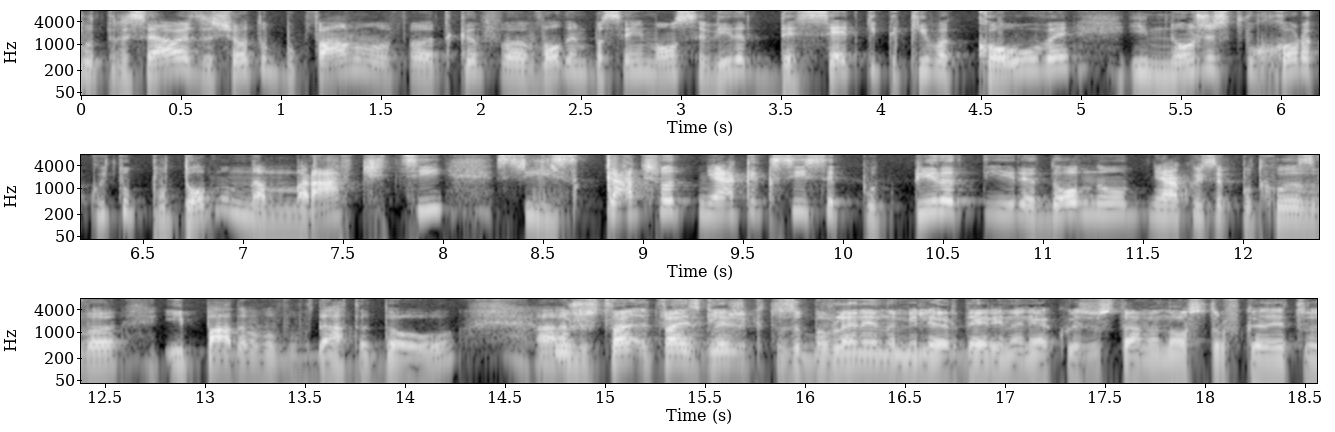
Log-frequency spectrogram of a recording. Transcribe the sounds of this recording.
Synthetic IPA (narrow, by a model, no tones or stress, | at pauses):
pot̪ɾɛsʲavɐzɐʃt̪ɔt̪ʊbukvalˠnovɐft̪ɐ̥kɤfvɔd̪ɛnbɐsɛɪnmɔsɛvid̪ət̪̚d̪ɛsɛt̪kit̪ɐkivəkɔlˠʊvɛimnɔʒɛst̪voxɔɾəkoit̪ʊpod̪ɔbnonɐmɾʔaft͡ʃi̥t̪sisɛiskat͡ʃvət̪̚nʲakəksisɛpot̪̚piɾət̪iɾɛd̪ɔvnonʲakʊjsɛpot̪xɤzvəipad̪əvɐfod̪at̪əd̪ɔlˠʊuʒəst̪vat̪ovaizɡlɛʒd̪əkə̥ɐt̪ɔzɐbɐvlɛniɛnɐmiliɐɾd̪ɛɾinɐnʲakʊjizʊst̪avɛnɔst̪ɾʊfkɐd̪ɛt̪ʊ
